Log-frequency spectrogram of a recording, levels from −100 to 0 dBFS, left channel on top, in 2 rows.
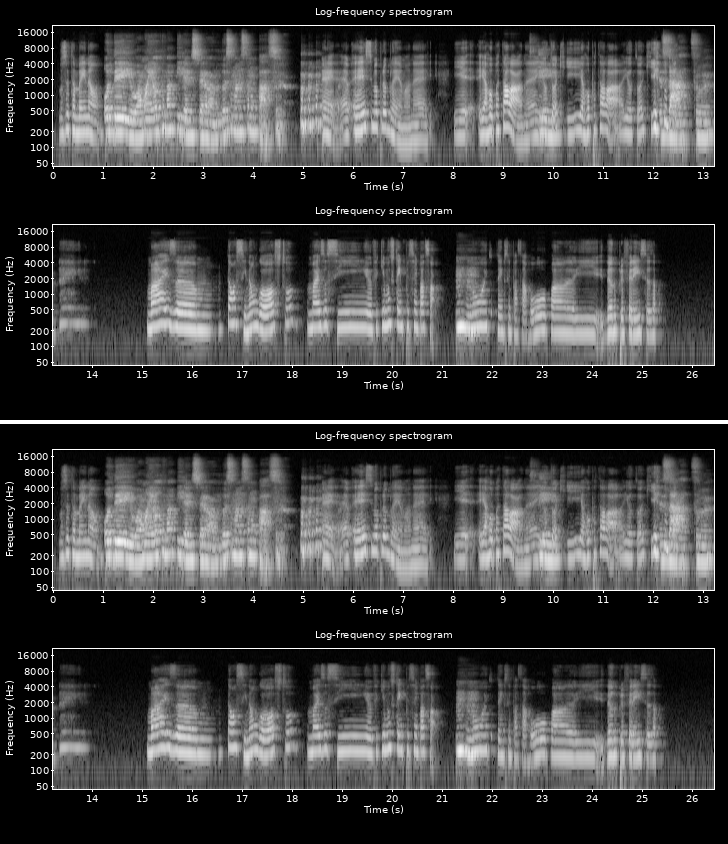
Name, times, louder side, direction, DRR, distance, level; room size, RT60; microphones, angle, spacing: voice 1, 0.1-0.9 5.4-7.5 8.0-12.5 13.3-13.9 15.1-20.7 21.5-25.3, left 2 dB, 40° left, 11 dB, 0.9 m, -24 dB
voice 2, 1.0-4.7 4.9-5.3 9.7-10.1 12.1-12.6 12.9-13.2 21.3-21.7, equal, 80° left, -1 dB, 4.6 m, -19 dB
16.0 x 9.2 x 3.0 m, 0.37 s
head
